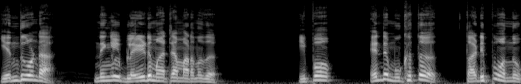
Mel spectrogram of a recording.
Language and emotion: Malayalam, angry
